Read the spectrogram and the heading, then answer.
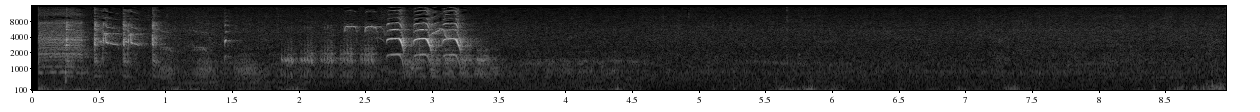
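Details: A pair of common mynas in Herzliya, exchanging calls as a duet in March 2020: a quick burst of harsh squawks, clicks and bright looping whistles for about three seconds, then quiet with low background rumble.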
